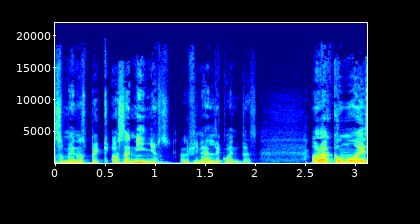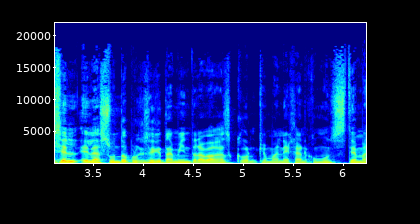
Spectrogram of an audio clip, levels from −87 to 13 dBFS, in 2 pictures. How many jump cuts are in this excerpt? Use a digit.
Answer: 2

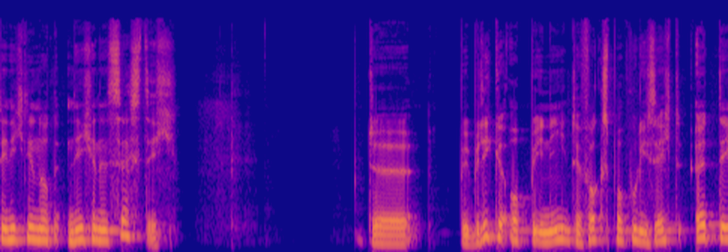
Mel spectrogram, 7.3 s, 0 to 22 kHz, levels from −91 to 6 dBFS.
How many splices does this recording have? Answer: 0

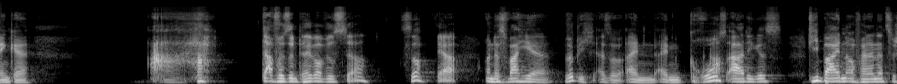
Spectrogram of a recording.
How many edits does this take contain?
1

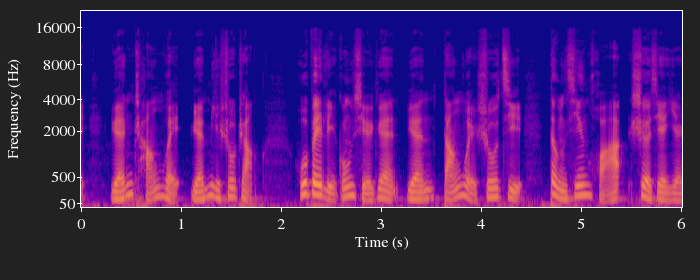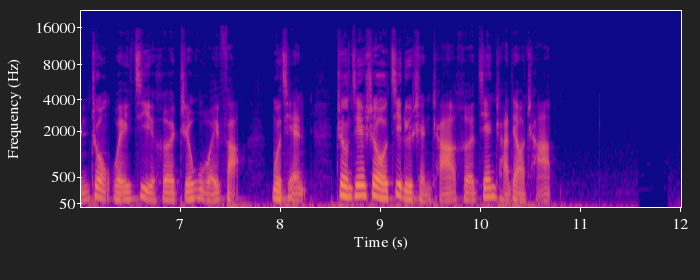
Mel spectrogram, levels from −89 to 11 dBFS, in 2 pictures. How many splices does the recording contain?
0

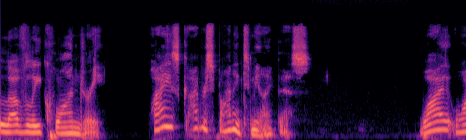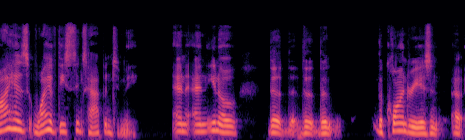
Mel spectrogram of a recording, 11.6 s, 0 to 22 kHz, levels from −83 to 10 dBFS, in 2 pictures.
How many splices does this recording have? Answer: 1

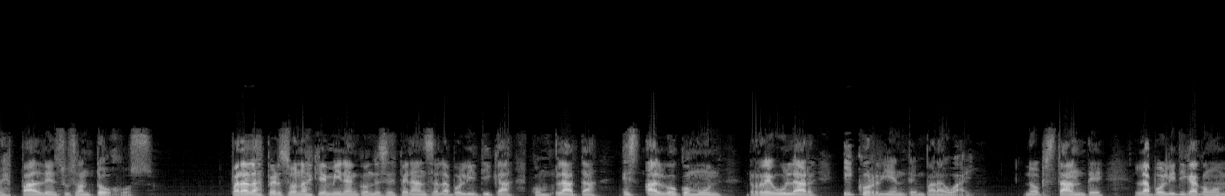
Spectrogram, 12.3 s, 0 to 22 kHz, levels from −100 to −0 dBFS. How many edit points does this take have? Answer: 1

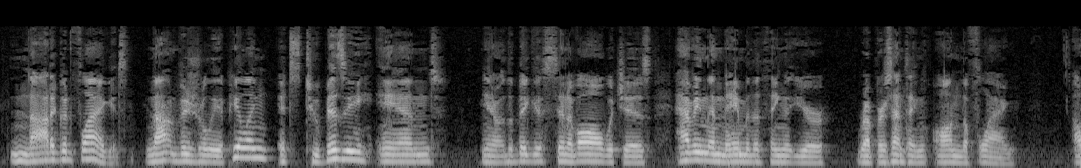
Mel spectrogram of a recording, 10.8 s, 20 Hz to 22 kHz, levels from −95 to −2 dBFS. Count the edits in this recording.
2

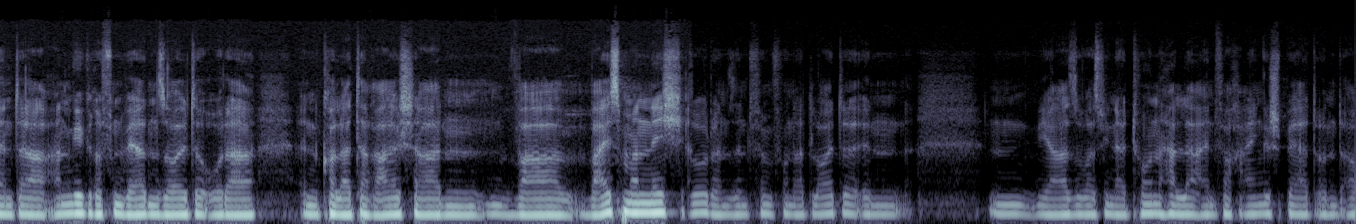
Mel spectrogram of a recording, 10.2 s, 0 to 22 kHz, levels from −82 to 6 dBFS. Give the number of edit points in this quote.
1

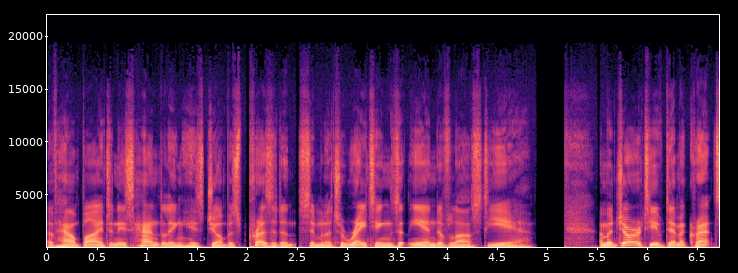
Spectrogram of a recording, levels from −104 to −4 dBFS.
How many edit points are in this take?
1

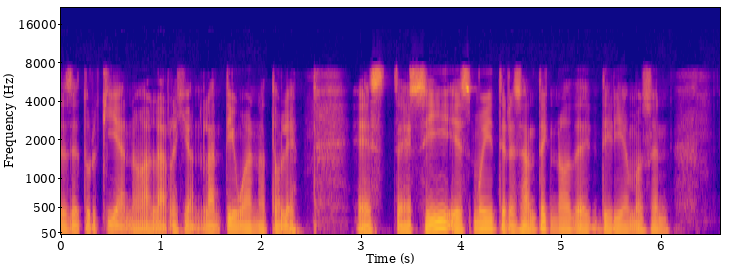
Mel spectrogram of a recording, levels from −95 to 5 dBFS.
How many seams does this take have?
2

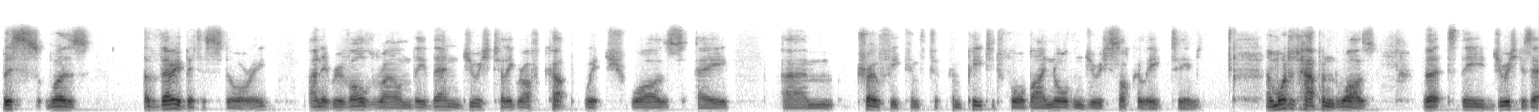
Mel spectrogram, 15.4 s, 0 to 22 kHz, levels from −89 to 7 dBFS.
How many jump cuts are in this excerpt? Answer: 0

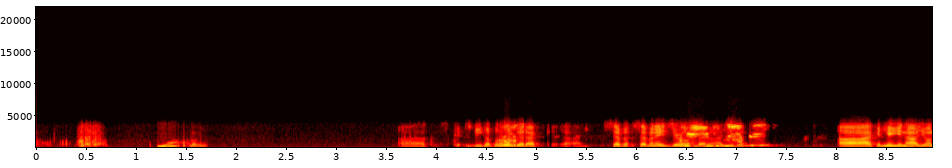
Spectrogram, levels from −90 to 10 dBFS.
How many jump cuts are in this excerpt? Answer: 0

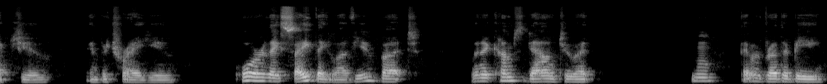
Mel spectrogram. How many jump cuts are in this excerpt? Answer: 0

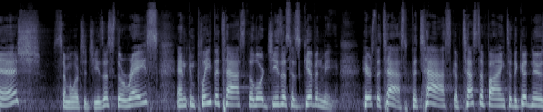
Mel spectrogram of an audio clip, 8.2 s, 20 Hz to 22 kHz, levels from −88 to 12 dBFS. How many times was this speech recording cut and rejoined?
0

